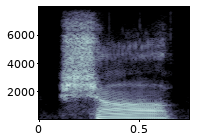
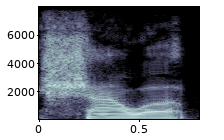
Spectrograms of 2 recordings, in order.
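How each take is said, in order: First: The word is said in a posh accent. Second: The word is said in a plain accent.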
